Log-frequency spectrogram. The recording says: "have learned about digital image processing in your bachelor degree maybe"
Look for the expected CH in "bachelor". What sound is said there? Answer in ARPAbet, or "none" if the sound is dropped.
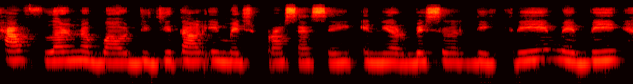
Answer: S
